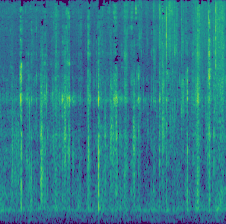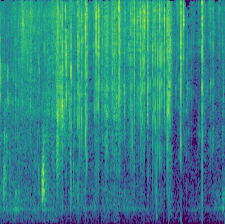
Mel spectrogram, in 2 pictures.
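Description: Fish skin crackles as fingers pick at a grilled fish.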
